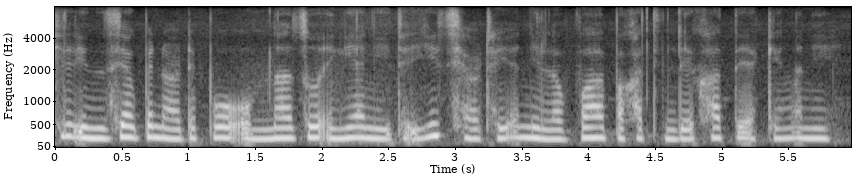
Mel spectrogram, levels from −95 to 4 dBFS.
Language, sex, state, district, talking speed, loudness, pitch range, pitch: Mizo, female, Mizoram, Aizawl, 230 wpm, -15 LUFS, 210-225 Hz, 220 Hz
